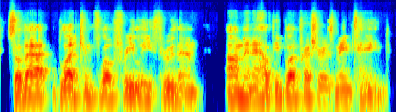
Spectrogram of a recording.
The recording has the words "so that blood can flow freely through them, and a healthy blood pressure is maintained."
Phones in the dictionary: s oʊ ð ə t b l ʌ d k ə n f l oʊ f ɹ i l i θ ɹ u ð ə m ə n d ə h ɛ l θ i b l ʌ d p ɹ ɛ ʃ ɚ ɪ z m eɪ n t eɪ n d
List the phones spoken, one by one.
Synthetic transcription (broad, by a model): s oʊ ð ə t b l ʌ d k ə n f l oʊ f ɹ i l i θ ɹ u ð ə m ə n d ə h ɛ l θ i b l ʌ d p ɹ ɛ ʃ ɚ ɪ z m eɪ n t eɪ n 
